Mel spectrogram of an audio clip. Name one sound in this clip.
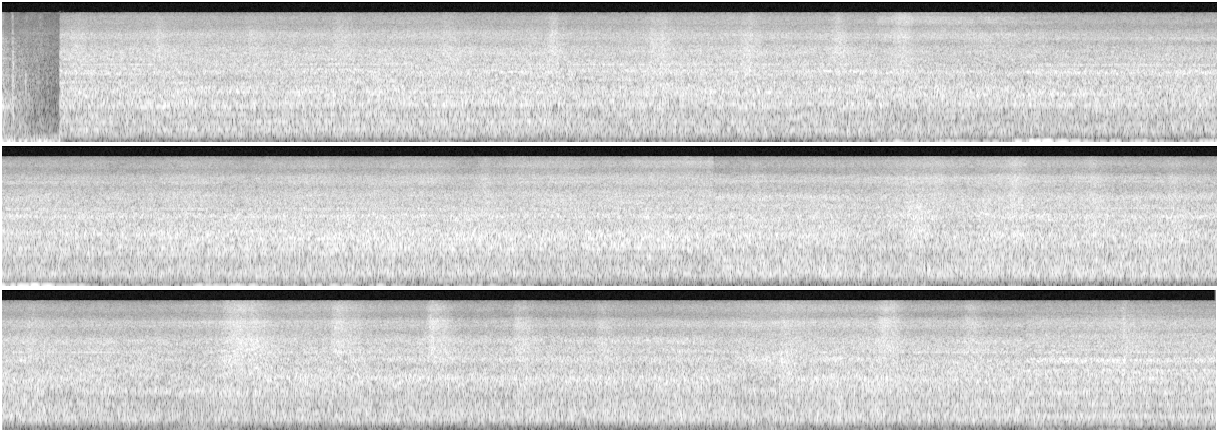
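A hair dryer blows with a steady whir.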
